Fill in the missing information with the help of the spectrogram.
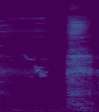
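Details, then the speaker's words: A dog's snore heard in the background while its owner talks: a brief, noisy, snorting breath after a quiet moment, with faint chirpy sounds behind. "If you hear that, that's my dog"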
